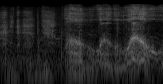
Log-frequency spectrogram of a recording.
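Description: A crowd cheers and whoops.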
